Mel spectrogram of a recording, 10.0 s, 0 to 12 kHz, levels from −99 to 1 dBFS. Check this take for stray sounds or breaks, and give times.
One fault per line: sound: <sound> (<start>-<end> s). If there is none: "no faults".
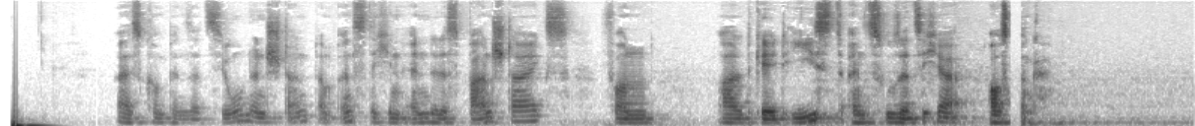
sound: dropout (8.4-8.5 s)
